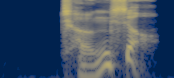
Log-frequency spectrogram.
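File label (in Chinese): "成效", Mandarin Chinese; HSK6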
